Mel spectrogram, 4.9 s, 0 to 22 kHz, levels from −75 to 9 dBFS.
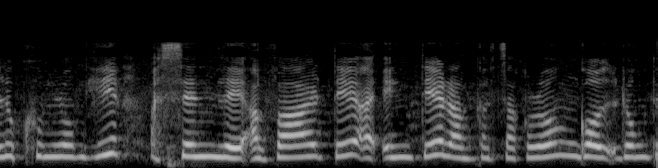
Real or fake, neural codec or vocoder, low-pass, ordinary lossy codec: fake; codec, 16 kHz, 8 kbps, FreqCodec, larger model; none; none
